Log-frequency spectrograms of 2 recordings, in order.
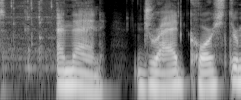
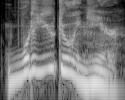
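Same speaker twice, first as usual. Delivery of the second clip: higher-pitched burst of surprise; startled outburst; 7 semitones higher than usual. Acted. Brad finds Sarah at the door, startled outburst. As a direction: blurt it out, caught off guard. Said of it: "I burst out".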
